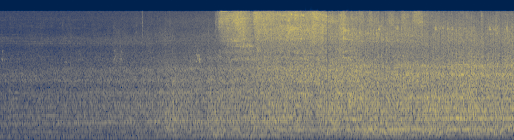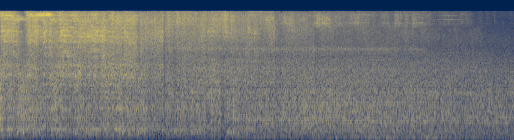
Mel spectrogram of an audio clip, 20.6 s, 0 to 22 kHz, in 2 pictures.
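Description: Seibu 2000 series steel-bodied, field-chopper-controlled electric train passing close by. Wheels clatter over the rail joints and the running gear hums. The sound builds for the first few seconds, is loudest about a third to halfway through, then slowly fades.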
